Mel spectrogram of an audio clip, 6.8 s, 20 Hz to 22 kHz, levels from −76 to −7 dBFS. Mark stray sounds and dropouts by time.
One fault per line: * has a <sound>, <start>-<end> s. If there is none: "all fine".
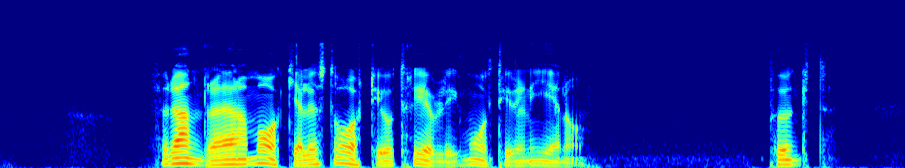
all fine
